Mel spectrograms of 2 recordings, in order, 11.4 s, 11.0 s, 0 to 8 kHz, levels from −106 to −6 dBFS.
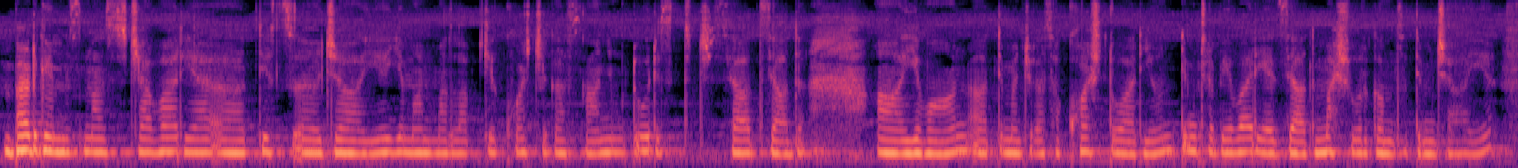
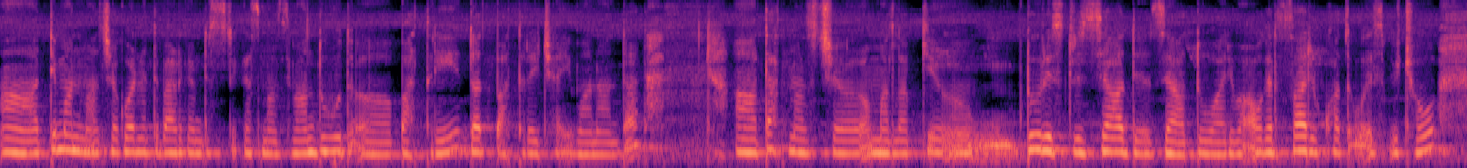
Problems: none marked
